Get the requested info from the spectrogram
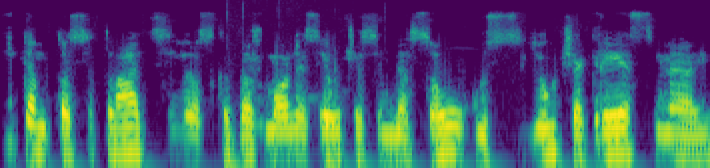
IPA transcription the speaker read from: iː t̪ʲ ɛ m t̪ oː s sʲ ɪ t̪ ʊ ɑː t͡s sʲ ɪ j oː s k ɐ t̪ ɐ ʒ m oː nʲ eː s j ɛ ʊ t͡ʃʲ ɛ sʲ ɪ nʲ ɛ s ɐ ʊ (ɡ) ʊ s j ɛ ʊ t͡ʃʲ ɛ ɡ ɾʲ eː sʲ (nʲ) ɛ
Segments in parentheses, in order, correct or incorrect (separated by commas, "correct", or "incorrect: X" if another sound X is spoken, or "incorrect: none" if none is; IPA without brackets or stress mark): correct, incorrect: mʲ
